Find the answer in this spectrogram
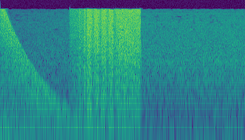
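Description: Logo sting sound effect: a falling whoosh, then a loud burst of hissing noise about a second in that cuts off suddenly, leaving a steady hiss.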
